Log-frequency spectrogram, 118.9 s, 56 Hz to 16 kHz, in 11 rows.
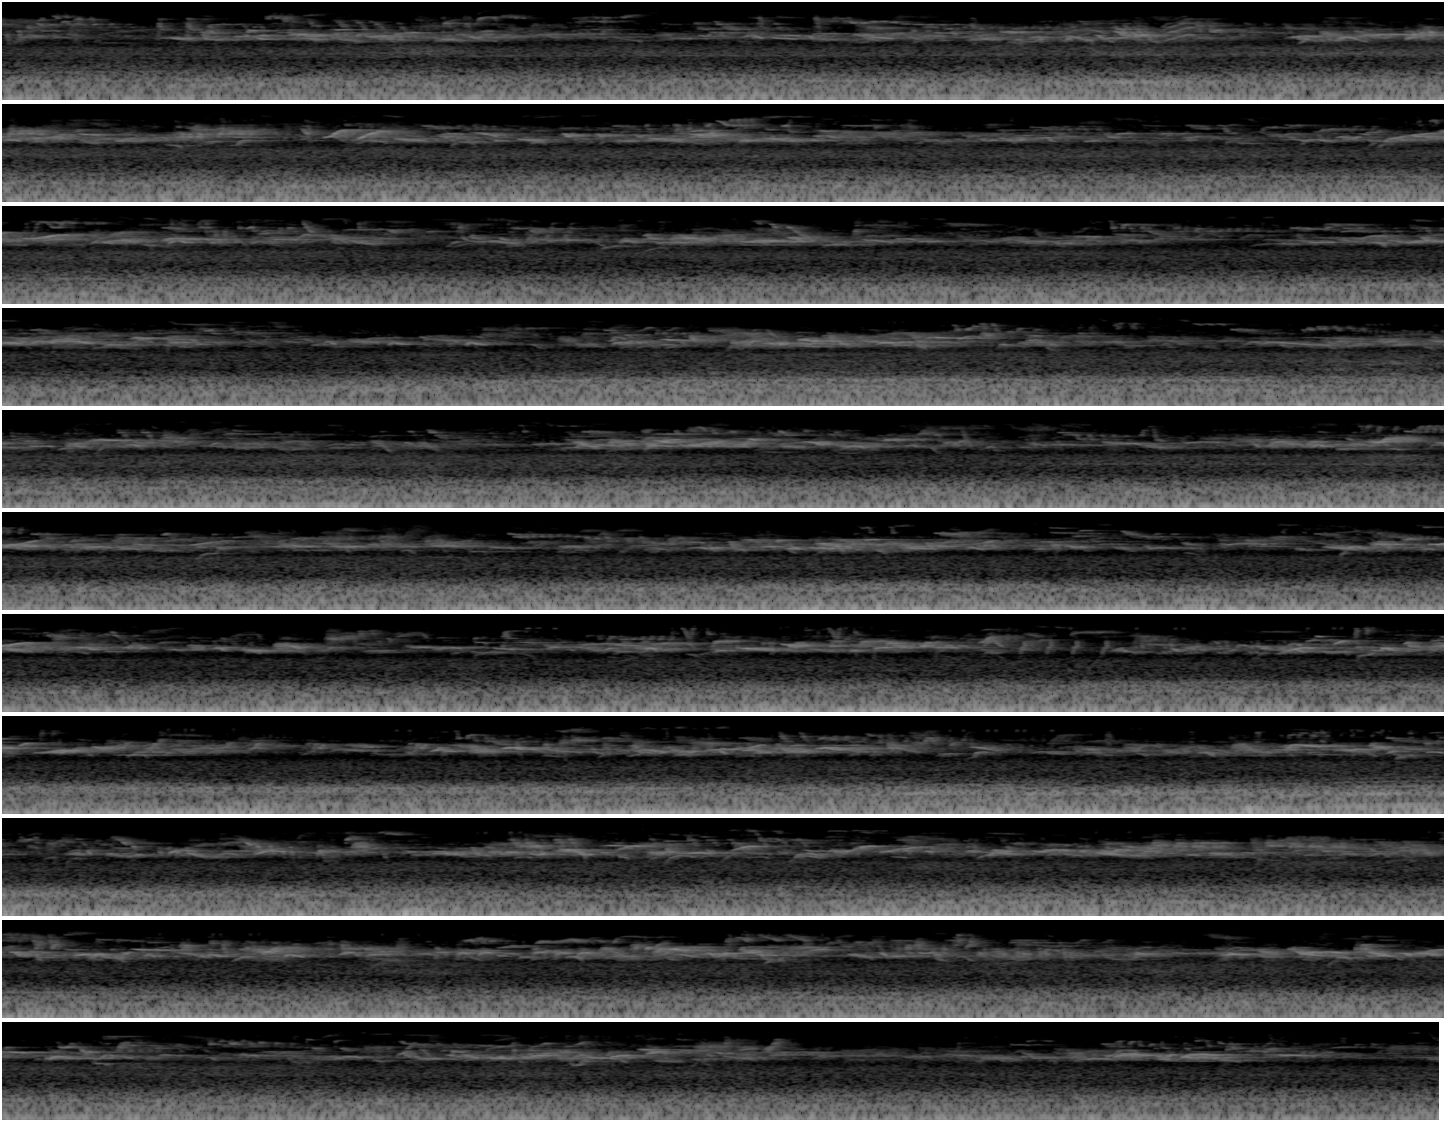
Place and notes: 05:15 Berlin, Königsheide, Teich - pond ambience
